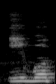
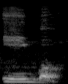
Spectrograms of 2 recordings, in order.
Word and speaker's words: Igbo: We are not Igbo, we are Igbo. That's who we are. The sound we is an Igbo sound.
